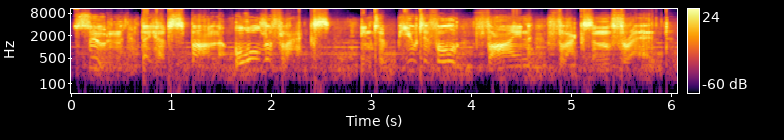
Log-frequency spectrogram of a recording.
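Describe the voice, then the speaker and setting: A man narrating a scripted children's fairy tale in an expressive, deliberate way. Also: medium pitch, husky, poor audio. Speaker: storyteller.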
